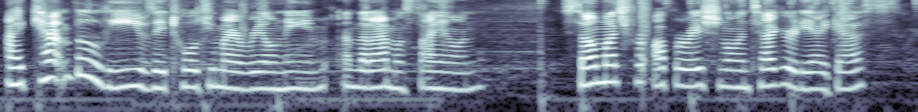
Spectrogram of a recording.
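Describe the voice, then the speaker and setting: An actress playing a guarded, businesslike undercover agent in a sci-fi audio drama, curt and unimpressed. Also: female voice, medium pitch, normal speed, a little mellow, soft background music, lightly acted.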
